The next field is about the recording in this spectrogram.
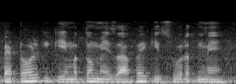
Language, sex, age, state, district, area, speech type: Urdu, male, 18-30, Uttar Pradesh, Siddharthnagar, rural, spontaneous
